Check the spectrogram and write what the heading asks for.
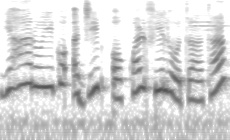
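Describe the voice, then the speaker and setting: A woman narrating a romantic audio story in an expressive, emotive storytelling manner. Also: sits high, measured pace, no echo.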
